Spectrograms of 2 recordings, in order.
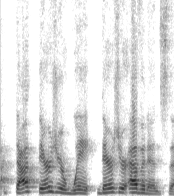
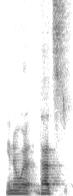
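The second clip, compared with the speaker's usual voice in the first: ordinary talk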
